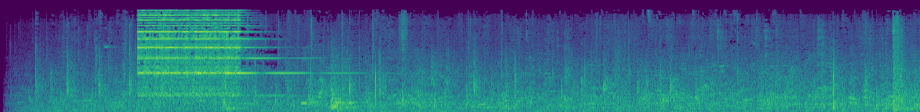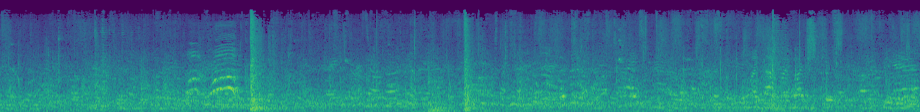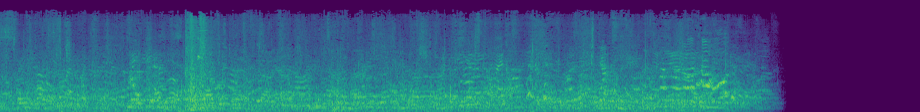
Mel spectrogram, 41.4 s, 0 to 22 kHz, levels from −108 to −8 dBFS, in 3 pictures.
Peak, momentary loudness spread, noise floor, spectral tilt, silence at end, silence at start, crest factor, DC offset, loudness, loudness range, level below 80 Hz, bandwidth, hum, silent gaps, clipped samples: -4 dBFS; 17 LU; -54 dBFS; -1 dB/octave; 2.25 s; 0.45 s; 26 dB; under 0.1%; -24 LUFS; 24 LU; -52 dBFS; 15.5 kHz; none; none; under 0.1%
